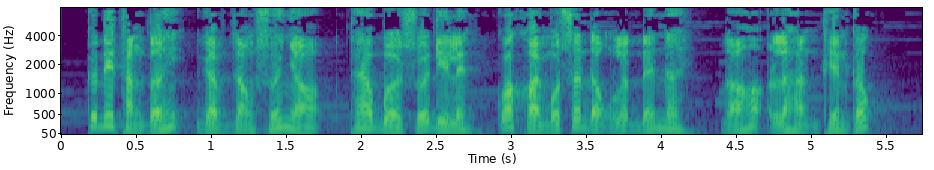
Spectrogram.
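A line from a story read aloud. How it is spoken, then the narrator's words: Sobbing. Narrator (Vietnamese): Uyển Thanh nức nở nói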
